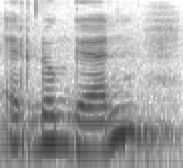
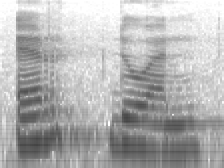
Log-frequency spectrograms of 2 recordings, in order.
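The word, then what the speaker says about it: Erdoğan: yaitu presiden erdo one Jadi kalau teman-teman pada bacanya Erdogan itu sebenarnya salah ya kalau dalam bahasa Turki Jadi dibacanya itu Er Doan gitu Hai kemudian next untuk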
